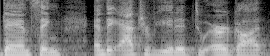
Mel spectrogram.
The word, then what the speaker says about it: ergot: Yeah, they started everyone in town started dancing, and they attributed to ergot. Is that how you say it? Yeah, ergot.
